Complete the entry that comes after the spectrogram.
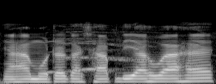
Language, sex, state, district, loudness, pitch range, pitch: Hindi, male, Bihar, West Champaran, -15 LUFS, 130-135 Hz, 135 Hz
